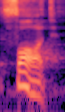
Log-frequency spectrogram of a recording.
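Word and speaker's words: صاد: শুরুতে আমরা শুরু করছি সদ। সদ হরফটি পুর হরফ। মোটা হরফ উচ্চারণ ক্ষেত্রে মোটা করে পড়তে হবে এবং উচ্চারণ করার সময় তিন আলিফ টেনে পড়তে হবে।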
